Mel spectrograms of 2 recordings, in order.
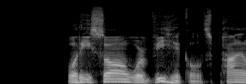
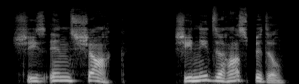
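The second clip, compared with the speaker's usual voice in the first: petite woman's voice; 11 semitones higher than usual. A narrator's reading. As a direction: pitch it up for the petite woman, urgent.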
